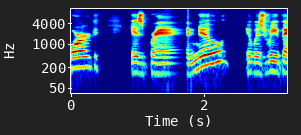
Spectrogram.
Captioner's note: slight audio distortion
